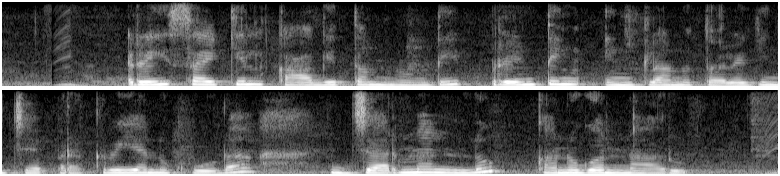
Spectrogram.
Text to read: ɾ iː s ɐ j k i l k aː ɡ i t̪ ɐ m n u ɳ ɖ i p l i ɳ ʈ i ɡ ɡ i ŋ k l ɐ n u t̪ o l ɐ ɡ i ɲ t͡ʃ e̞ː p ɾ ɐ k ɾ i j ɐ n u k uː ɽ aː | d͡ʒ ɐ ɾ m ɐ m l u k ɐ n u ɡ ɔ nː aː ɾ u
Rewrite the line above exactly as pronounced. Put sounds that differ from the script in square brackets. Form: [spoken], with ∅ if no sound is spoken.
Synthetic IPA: ɾ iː s ɐ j k i l k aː ɡ i t̪ ɐ m n u ɳ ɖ i p [ɾ] i ɳ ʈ i [ŋ] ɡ i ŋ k l ɐ n u t̪ o l ɐ ɡ i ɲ t͡ʃ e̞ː p ɾ ɐ k ɾ i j ɐ n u k uː ɽ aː | d͡ʒ ɐ ɾ m ɐ [n] l u k ɐ n u ɡ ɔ nː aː ɾ u

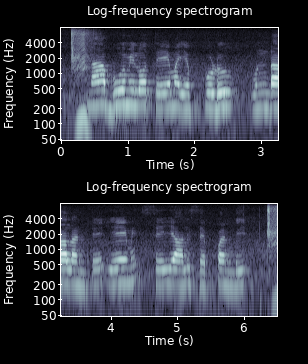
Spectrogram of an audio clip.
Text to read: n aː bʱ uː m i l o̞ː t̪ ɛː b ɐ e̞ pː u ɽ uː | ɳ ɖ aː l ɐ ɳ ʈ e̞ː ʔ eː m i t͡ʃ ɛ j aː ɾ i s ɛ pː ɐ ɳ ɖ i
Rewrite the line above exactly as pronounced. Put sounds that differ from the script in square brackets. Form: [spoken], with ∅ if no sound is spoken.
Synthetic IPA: n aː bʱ uː m i l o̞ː t̪ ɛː [m] ɐ e̞ pː u ɽ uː | ɳ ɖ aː l ɐ ɳ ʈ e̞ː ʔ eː m i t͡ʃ ɛ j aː [l] i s ɛ pː ɐ ɳ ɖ i

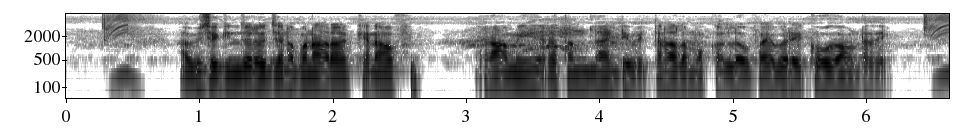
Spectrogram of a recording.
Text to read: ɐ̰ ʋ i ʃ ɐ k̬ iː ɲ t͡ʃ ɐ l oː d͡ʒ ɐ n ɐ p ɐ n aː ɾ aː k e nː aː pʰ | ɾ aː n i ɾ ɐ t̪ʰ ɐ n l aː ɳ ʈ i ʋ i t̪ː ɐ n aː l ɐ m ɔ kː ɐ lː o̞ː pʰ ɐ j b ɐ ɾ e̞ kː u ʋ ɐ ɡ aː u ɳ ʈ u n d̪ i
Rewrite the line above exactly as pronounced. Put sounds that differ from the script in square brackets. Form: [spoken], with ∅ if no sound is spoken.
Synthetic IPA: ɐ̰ ʋ i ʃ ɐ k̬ [i] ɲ t͡ʃ ɐ l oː d͡ʒ ɐ n ɐ p ɐ n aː ɾ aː k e [n] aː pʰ | ɾ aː [m] i ɾ ɐ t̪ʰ ɐ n l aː ɳ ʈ i ʋ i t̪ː ɐ n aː l ɐ m ɔ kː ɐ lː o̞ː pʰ ɐ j b ɐ ɾ e̞ kː u ʋ ɐ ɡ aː u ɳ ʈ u n d̪ i

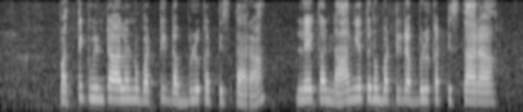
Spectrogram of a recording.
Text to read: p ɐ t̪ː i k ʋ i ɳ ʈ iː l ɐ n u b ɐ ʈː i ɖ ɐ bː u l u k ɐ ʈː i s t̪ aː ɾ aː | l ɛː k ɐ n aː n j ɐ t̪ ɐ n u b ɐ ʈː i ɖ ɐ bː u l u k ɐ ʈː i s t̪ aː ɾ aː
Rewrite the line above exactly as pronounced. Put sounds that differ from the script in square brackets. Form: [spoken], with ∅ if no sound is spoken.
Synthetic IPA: p ɐ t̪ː i k ʋ i ɳ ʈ [aː] l ɐ n u b ɐ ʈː i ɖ ɐ bː u l u k ɐ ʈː i s t̪ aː ɾ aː | l ɛː k ɐ n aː n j ɐ t̪ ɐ n u b ɐ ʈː i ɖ ɐ bː u l u k ɐ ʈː i s t̪ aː ɾ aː

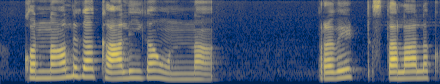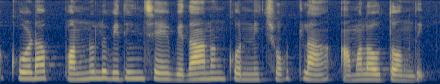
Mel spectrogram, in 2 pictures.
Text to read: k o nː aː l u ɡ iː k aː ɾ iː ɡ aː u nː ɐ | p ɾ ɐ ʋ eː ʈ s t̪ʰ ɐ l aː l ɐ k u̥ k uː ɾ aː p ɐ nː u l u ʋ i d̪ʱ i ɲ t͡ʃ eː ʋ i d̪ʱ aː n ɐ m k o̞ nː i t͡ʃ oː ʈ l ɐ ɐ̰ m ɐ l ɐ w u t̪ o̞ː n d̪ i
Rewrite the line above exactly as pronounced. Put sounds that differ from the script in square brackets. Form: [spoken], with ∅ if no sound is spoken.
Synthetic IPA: k o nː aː l u ɡ [aː] k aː [l] iː ɡ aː u nː ɐ | p ɾ ɐ ʋ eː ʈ s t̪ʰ ɐ l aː l ɐ k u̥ k uː [ɽ] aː p ɐ nː u l u ʋ i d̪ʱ i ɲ t͡ʃ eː ʋ i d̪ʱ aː n ɐ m k o̞ nː i t͡ʃ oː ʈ l ɐ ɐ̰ m ɐ l ɐ w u t̪ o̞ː n d̪ i

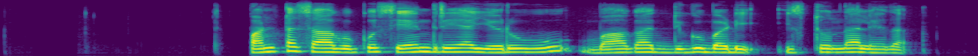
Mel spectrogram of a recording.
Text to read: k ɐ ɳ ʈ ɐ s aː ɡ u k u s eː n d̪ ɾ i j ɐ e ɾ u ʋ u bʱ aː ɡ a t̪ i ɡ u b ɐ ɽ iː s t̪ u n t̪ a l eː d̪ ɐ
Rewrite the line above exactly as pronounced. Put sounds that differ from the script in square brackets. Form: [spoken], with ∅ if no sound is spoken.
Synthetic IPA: [p] ɐ ɳ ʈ ɐ s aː ɡ u k u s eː n d̪ ɾ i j ɐ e ɾ u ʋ u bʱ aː ɡ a [d̪] i ɡ u b ɐ ɽ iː s t̪ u n [d̪] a l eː d̪ ɐ

